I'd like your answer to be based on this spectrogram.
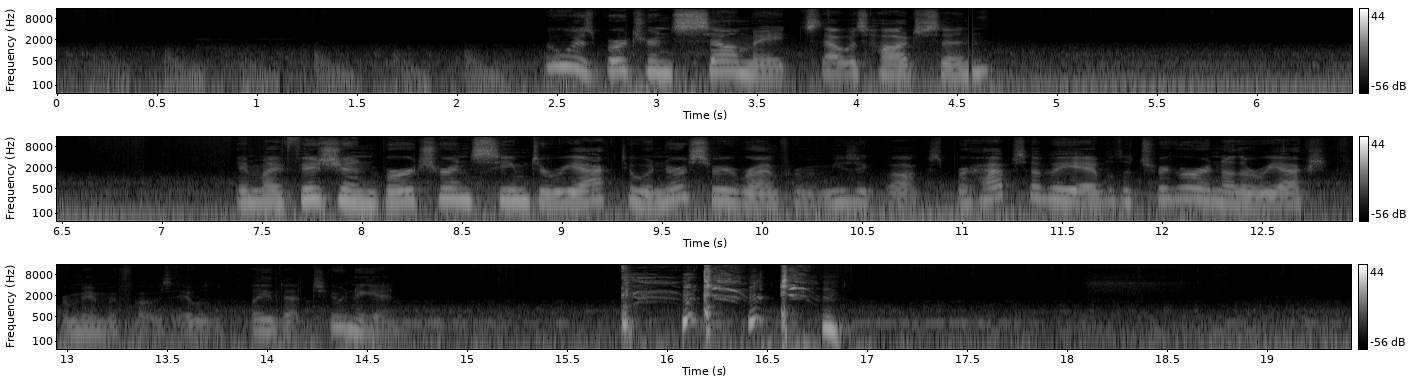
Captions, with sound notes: Who was Bertrand's cellmates? That was Hodgson. In my vision, Bertrand seemed to react to a nursery rhyme from a music box. Perhaps I'll be able to trigger another reaction from him if I was able to play that tune again. [coughing]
